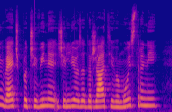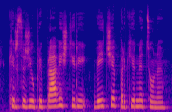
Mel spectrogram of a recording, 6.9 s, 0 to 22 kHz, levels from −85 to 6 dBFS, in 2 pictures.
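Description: At 0.69 s, 1.50 s (just before "zadržati v") and 5.95 s (right after "v pripravi štiri večje") the speech carries a bit error spike: a flipped bit throws one or two samples to a value far from the waveform and back, heard as a sharp, unrelated tick. The first peaks near about -15 dBFS, the others about -27 dBFS. On the waveform each is a lone needle; a spectrogram shows a thin vertical line across all frequencies.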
